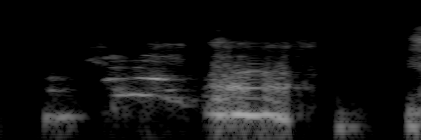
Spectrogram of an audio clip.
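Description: Two faint, short vocal sounds, one just after the other about a second in.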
